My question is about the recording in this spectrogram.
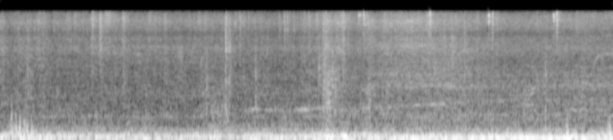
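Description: Low, steady rumble of a car driving slowly, heard from inside its cabin.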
